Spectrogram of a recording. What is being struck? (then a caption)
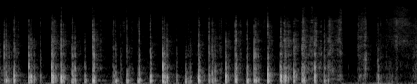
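Small cardboard box. A small plain brown kraft cardboard box with a barcode label is held in one hand while long painted nails tap quickly on its top and sides. The result is a fast run of short, dry, hollow taps with a low-mid body and almost no ring. Toward the end the taps thin out into softer scratchy rustling.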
